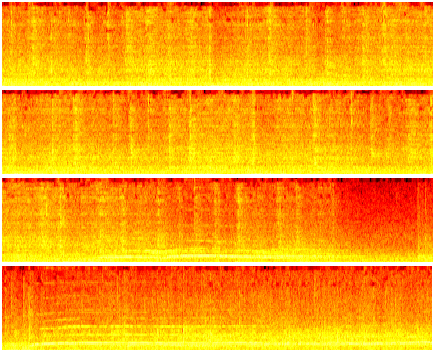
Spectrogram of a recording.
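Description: Rhythmic music with drumming plays loudly over loudspeakers in a large hall.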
